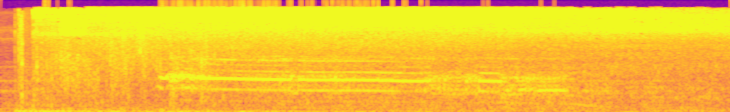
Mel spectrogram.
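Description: An explosion on a starship bridge in a space battle hits loudly at once and gives way to a sustained roaring rumble, with a thin whining tone drifting through it as the roar slowly fades.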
